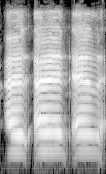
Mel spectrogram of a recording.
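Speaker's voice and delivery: ordinary delivery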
